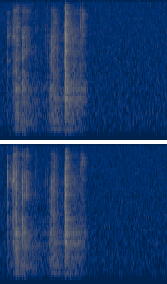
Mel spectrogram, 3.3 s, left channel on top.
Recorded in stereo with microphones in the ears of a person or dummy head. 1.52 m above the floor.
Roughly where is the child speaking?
No child speaking in this recording.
